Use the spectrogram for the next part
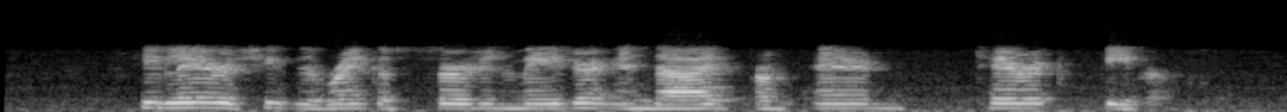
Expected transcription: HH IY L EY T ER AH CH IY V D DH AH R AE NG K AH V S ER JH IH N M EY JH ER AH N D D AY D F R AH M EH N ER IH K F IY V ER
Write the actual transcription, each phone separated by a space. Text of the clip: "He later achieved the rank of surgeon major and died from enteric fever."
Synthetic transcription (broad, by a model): HH IY L EY T ER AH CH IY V DH AH R AE NG K AH V S ER JH IH N M EY JH ER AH N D D AY D F R AH M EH N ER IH K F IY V ER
